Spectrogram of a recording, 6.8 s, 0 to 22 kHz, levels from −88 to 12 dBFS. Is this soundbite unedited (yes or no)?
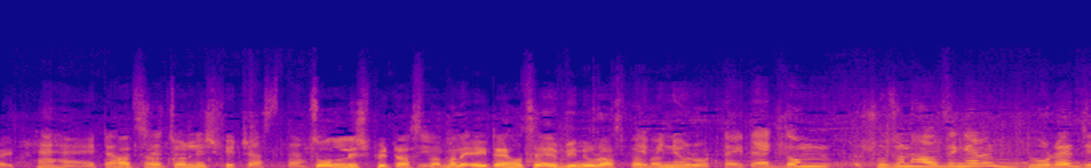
yes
